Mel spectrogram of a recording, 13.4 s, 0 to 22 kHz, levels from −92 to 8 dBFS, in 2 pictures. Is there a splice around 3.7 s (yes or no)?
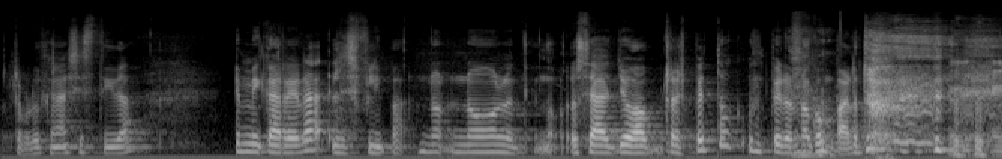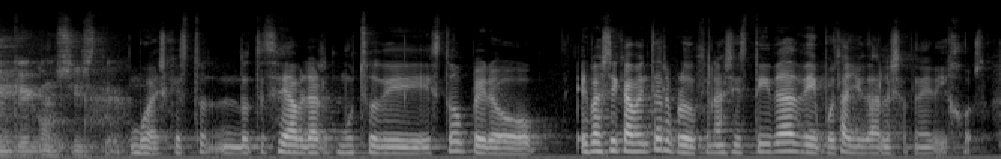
no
